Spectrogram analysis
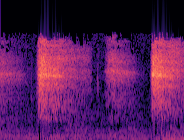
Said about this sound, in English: Take two deep breaths. Why, I'm breathing all right. Take them. Oh, all right.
